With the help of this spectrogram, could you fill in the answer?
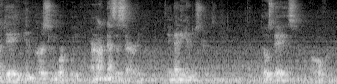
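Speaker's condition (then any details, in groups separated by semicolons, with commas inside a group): No condition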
